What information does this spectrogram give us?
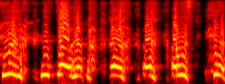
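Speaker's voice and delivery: acted gasping, very high, very loud hyperventilating crying. Retelling being let go from a job, imitating own hyperventilating crying. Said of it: "doing the hyperventilating cries".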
